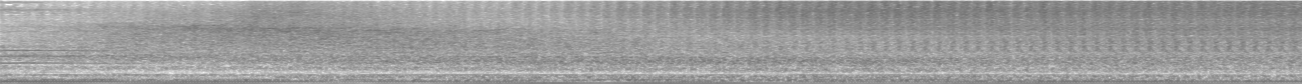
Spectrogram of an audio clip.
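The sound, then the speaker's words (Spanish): A loud barrage of fireworks and rockets bursting at the end of a night of live music, in rapid, nearly continuous crackling pops over a deep rumble, sustained for the whole stretch with no voices. “Que la noche acabará con cohetes y fuegos artificiales”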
